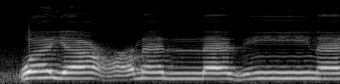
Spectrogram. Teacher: lam pada lam syamsiyah tidak dibaca, namun langsung dibaca huruf setelahnya. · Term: alif lam syamsiyah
